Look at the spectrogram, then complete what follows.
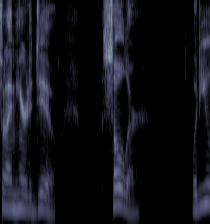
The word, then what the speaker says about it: Solar: Solar. 이상한가요, 그게? Solar. Like- 한국말로는 솔라잖아요. Like 네. solar, 네, lunar, the sun. solar. Solar. Solar? Yeah, I say It's fine. I said solar.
